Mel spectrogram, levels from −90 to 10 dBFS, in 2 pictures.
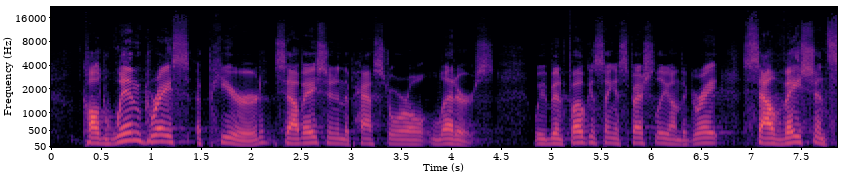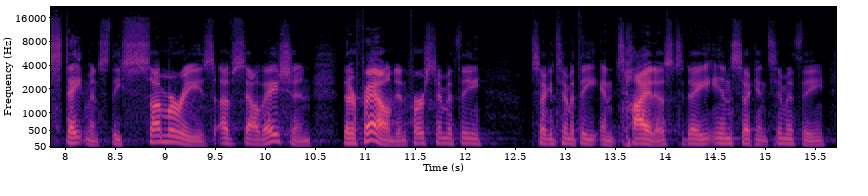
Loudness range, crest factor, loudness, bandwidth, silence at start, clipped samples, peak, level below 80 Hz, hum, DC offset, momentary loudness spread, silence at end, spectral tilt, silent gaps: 5 LU; 24 dB; -32 LUFS; 19 kHz; 0.3 s; under 0.1%; -10 dBFS; -80 dBFS; none; under 0.1%; 14 LU; 0.15 s; -4.5 dB/octave; none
